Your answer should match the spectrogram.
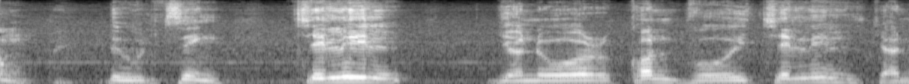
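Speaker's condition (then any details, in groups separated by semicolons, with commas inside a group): Neurological disease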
